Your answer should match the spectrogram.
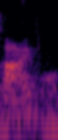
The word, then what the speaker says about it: Hay: I'm High, spelled like Hay, pronounced High, German if you're wondering.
